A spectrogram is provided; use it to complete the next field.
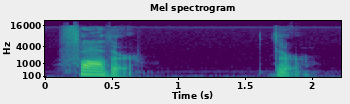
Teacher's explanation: Just go from the TH sound right into the R sound without trying to make a separate schwa. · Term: syllabic consonants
